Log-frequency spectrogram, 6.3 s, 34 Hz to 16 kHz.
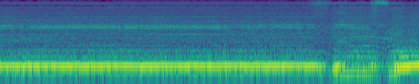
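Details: Freshly built 6.2 LSA V8 just installed in the car, first run before the radiator and coolant went in: strong, even low rumble with a steady beat and no knocks or ticks; runs normally until switched off.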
